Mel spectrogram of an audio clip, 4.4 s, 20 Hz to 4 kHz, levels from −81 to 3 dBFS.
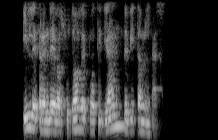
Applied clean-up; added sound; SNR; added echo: neural mask model Resemble Enhance denoiser.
